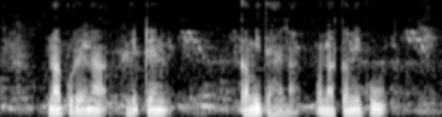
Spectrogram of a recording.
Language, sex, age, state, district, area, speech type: Santali, male, 30-45, West Bengal, Paschim Bardhaman, rural, spontaneous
